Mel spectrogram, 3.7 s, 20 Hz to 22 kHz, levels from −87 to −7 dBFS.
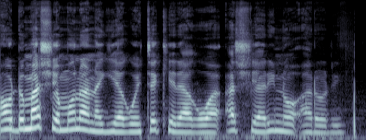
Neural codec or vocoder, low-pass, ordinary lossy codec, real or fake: none; none; none; real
